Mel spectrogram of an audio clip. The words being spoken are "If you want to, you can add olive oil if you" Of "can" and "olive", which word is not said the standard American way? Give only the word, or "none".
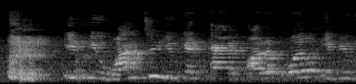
olive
